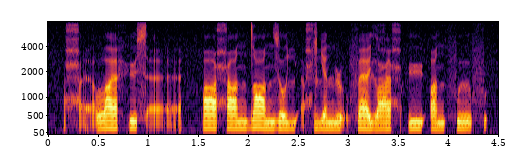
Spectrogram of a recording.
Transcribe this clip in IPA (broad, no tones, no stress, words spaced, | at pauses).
ħæ̰ lˠæ hysæ̰ | ɑ ħɑndɑ nzoʎæ̰ħ ʎænɭo̰f ælʲ ʕeħʔy ʔɑnfɯf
